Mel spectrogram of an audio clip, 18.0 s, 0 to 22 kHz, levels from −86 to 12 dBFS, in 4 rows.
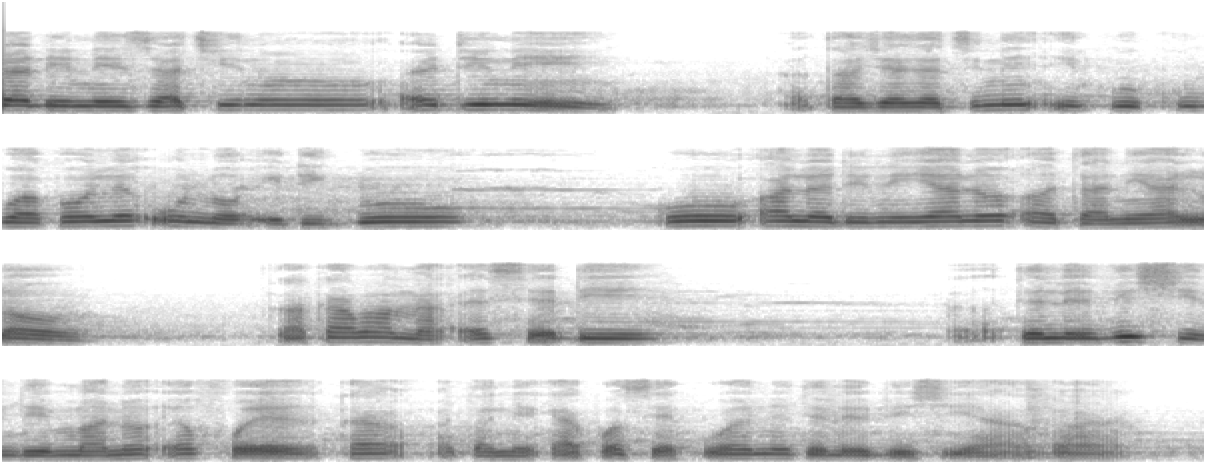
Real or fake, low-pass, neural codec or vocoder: fake; 7.2 kHz; codec, 16 kHz, 2 kbps, FunCodec, trained on Chinese and English, 25 frames a second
